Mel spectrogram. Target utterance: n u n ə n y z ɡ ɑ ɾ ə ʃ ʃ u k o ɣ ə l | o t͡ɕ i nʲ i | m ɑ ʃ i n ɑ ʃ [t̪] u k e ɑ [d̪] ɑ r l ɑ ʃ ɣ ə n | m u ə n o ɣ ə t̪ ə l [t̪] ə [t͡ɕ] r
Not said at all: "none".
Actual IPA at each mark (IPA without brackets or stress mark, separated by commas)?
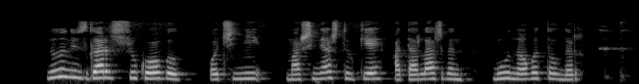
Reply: t̪, t̪, d̪, none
